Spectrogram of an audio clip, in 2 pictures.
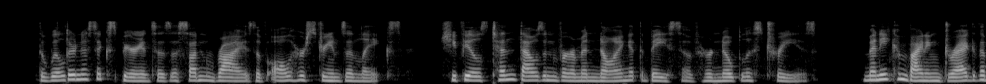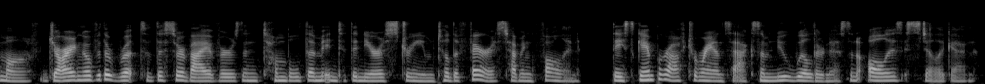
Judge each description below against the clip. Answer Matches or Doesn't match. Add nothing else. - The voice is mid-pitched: Matches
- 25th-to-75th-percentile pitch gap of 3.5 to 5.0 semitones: Doesn't match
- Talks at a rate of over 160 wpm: Matches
